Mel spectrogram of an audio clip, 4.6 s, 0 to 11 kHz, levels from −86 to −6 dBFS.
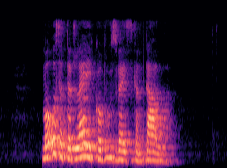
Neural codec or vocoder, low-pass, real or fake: none; 7.2 kHz; real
